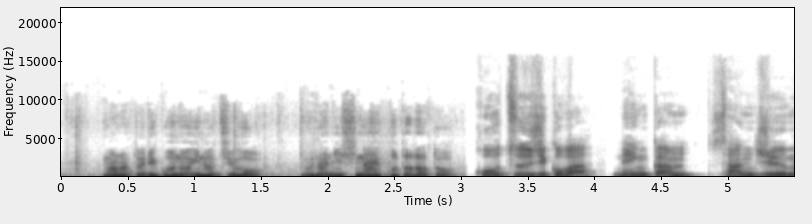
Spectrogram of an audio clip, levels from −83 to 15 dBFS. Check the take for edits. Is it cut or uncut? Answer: cut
